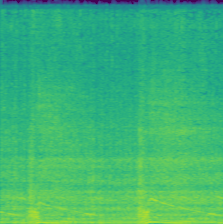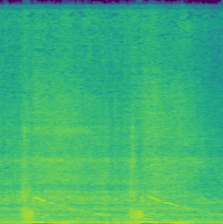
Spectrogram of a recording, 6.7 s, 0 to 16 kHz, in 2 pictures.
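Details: Suzuki GSXR 600 K6 revved four times: thin whine rising and falling with revs; persists after starter clutch and cam chain/tensioner were replaced.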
